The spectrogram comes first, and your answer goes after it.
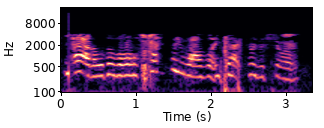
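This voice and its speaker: A high-pitched woman reads a story aloud as the narrator of an amateur fan fiction. The sound is thin and narrow, like a phone call. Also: moderate pace.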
